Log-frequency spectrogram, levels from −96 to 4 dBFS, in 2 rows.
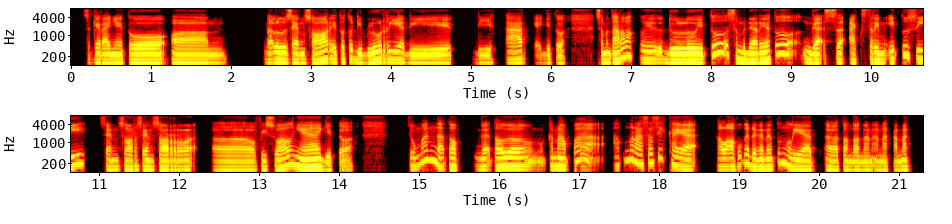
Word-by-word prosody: sekiranya 120 -2 0
itu, 120 0 +4
mmm, 115 -2 +1 0.5
nggak 130 - 0
lulus 140 -2 +3
sensor, 130 +5 +3
itu 135 0 -2
tuh 170 - -2
di-blur 130 +5 +2
ya, 150 -2 +1
di 115 0 0 0.3
di-cut 130 +6 -3
kayak - - -12
gitu. 115 -1 -3 0.4
Sementara 135 +4 +2
waktu 155 -7 -3
dulu 130 0 +6
itu, 245 - +1
sebenarnya 140 - +2
tuh 255 - +1
nggak 130 -3 +2
seekstrem 135 0 -1
itu 195 +10 -2
sih 185 -1 -2 0.2
sensor-sensor, 130 -1 -1 0.3
eee, 120 -1 0
visualnya, 145 +3 +3
gitu. 115 - -3 0.7
Cuman 235 - -3
nggak 150 - +1
tahu 150 -1 +1 0.2
nggak 150 0 -1
tahu 150 +1 +4 0.5
kenapa 155 -2 -2 0.2
aku 165 0 -14
ngerasa 210 -5 -1
sih 305 - -5
kayak 150 -7 +2 0.2
kalau 145 +1 +3
aku 170 - -6
kadang-kadang 145 -5 +1
tuh 220 -1 -7
ngelihat, 135 -7 0
eee, 125 -2 0
tontonan 120 -1 -3
anak-anak 120 +2 -4
135 Hz, 130 wpm, -23 LUFS, 120-150 Hz, 0.7 s, dulu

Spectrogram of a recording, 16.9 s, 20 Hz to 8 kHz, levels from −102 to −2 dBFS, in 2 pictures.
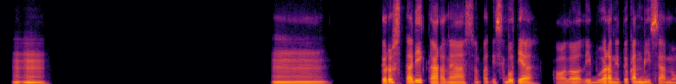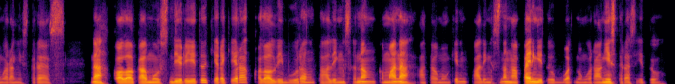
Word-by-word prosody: Mhm. 95 -3 -2 2.8
Mmm. 115 +2 0 0.6
Terus 150 +6 +3
tadi 150 +5 +4
karena 105 0 -1
sempat 110 0 -11
disebut 115 +4 -1
ya, 90 - +4 0.3
kalau 95 0 -4
liburan 100 +1 0
itu 120 +4 -6
kan 125 -3 +1
bisa 95 -2 -2
mengurangi 90 0 -10
stres. 90 -3 -7 0.3
Nah, - - +5
kalau 105 0 +7
kamu 105 0 +3
sendiri 105 0 +1
itu 170 +4 0
kira-kira 130 +5 0
kalau 100 -1 +2
liburan 105 +9 -3
paling 105 0 -4
senang 130 +4 -1
ke - - -27
mana? 110 -3 +4
Atau 95 0 -11
mungkin 105 +8 -9
paling 100 0 -6
senang 120 -5 -1
ngapain 120 +3 +7
gitu, 100 -5 0
buat 90 +2 -6
mengurangi 95 +4 0
stres 90 -4 -6
itu? 85 +2 -13
105 Hz, 130 wpm, -25 LUFS, 95-115 Hz, 2.8 s, kalau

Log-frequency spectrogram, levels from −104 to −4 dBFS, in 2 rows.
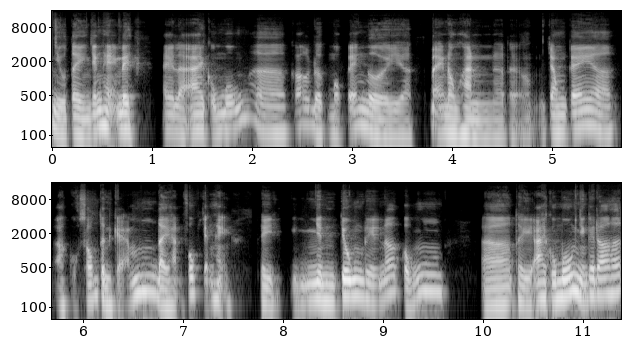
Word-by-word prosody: nhiều 100 -2 +1
tiền 100 -2 +1
chẳng 125 +6 +3
hạn 135 -3 +2
đi, 120 - +7 0.3
hay 120 -1 -3
là 105 -2 -1
ai 115 +1 +2
cũng 110 +3 -5
muốn, 145 +12 -3
ờ, 110 -3 -4
có 135 +6 -6
được 105 -5 -5
một 105 - -8
cái 130 - -1
người, 95 -9 0
ờ, 90 -1 -7 0.2
bạn 105 - -1
đồng 100 -2 +1
hành, 90 -2 0
ờ, 90 0 -8
t - - -22
ông - - -15 0.2
trong 110 0 0
cái, 130 +5 +2
ơ, 115 -5 -2
ờ, 105 - -8
cuộc - - -25
sống 130 - 0
tình 110 - +1
cảm 175 - 0
đầy 105 -3 +5
hạnh 95 - -5
phúc 170 0 0
chẳng - - -4
hạn. 135 - -2 0.3
Thì 110 -4 0 0.2
nhìn 125 0 +2
chung 150 +2 +7
thì 130 -3 -1
nó 170 +6 -1
cũng 185 +1 -2 0.4
ờ, 110 +3 +1
thì 115 -4 -1
ai 135 +4 +4
cũng 135 +1 +1
muốn 165 +5 +7
những 155 - +3
cái 160 - +4
đó 165 0 +5
hết, 175 +2 +2
120 Hz, 270 wpm, -24 LUFS, 105-145 Hz, 0.4 s, đi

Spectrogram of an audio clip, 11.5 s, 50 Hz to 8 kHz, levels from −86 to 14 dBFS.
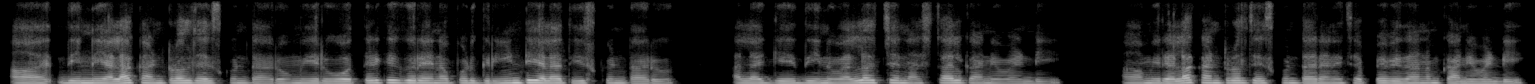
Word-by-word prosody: ఆహ్, 185 -1 -1 0.2
దీన్ని 200 0 +3
ఎలా 190 +3 +6
కంట్రోల్ 200 +1 +3
చేసుకుంటారు 190 -2 -4 0.2
మీరు 185 -1 -3
ఒత్తిడికి 210 +5 +1
గురైనప్పుడు 200 -1 +1
గ్రీన్ 195 +3 +3
టీ 220 - +9
ఎలా 195 0 +4
తీసుకుంటారు, 180 -3 -5 0.6
అలాగే 185 0 -2
దీని 190 0 0
వల్ల 190 +4 +3
వచ్చే 220 +1 -2
నష్టాలు 205 +2 0
కానివ్వండి, 175 -2 -8 0.6
ఆహ్, 185 - -6
మీరు 190 -1 +1
ఎలా 205 +4 +5
కంట్రోల్ 210 0 +1
చేసుకుంటారని 190 -2 -3
చెప్పే 185 +2 -3
విధానం 190 +2 -1
కానివ్వండి, 170 -2 -4
190 Hz, 135 wpm, -24 LUFS, 185-200 Hz, 0.6 s, టీ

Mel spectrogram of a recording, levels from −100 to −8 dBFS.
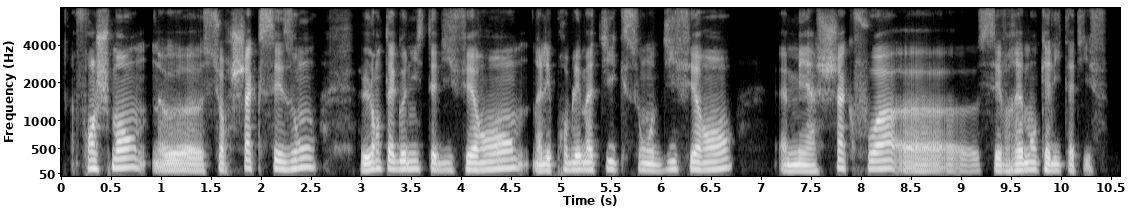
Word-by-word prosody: franchement, 155 +3 +2
heu, - - +2
sur - - -4
chaque - - +1
saison, 150 +4 0 0.4
l'antagoniste 135 +2 +1
est 125 - +3
différent. 125 +5 +2
Les 110 +1 +2
problématiques 125 +2 -1
sont 115 -2 -1
différents, 130 - 0 0.4
mais 105 0 +2
à 100 - 0
chaque 145 +9 -3
fois, 140 0 +2
heu, 100 -1 -3
c'est 105 0 -2
vraiment 115 +5 +2
qualitatif. 110 -2 -3
125 Hz, 115 wpm, -23 LUFS, 115-140 Hz, 0.4 s, est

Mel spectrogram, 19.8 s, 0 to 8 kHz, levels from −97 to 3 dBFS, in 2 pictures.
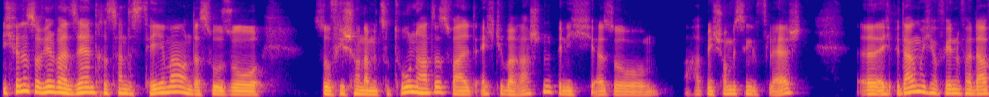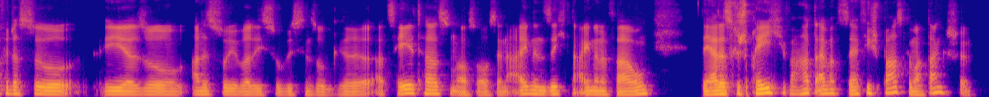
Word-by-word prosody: ich 135 -1 -3
finde 180 +2 +6
das 180 -3 +3
auf 155 - +5
jeden 165 +1 +7
Fall 150 -3 +7
'n - - +2
sehr 140 +5 +5
interessantes 130 -6 0
Thema, 150 +7 +3
und 130 -7 +2
dass 100 -1 -1
du 105 0 +2
so 95 -2 +2 0.5
so 110 - +3
viel 105 +2 -2
schon 110 0 +2
damit 100 -1 +2
zu 110 - -9
tun 155 - +4
hattest, 150 +3 +2
war 105 - +2
halt 100 -1 -1
echt 105 +2 -6
überraschend. 115 - -2
Bin 100 - -2
ich 95 -1 -6
also, 90 -2 -2 0.4
hat 105 +2 -14
mich 100 -1 -1
schon 115 - -2
'n - - +1
bisschen 115 -1 -3
geflasht. 100 +8 -3 0.5
Äh, 110 -2 +4
ich 105 - -1
bedank 155 +6 +3
mich 155 -6 +2
auf 125 -1 -5
jeden 125 -1 +3
Fall 120 - 0
dafür, 115 +1 +1
dass 110 0 -4
du 100 -3 +1 0.2
hier 95 -1 +1
so 95 -1 -3
alles 100 0 -4
so 100 - -4
über 90 -1 -2
dich 90 0 -5
so 95 0 -9
bisschen 90 0 -8
so 90 -1 -7
ge 90 +2 -5
erzählt 125 +3 0
hast 115 -1 0
und - - -5
auch - - -3
so - - -8
aus - - -6
deiner - - -7
eigenen 110 0 0
Sicht, 105 +1 -3
'ner - - -8
eigenen 100 0 0
Erfahrung. 95 +5 0 0.5
Ja, 100 +1 +4
das 105 -1 +4
Gespräch 135 +5 +3
war 110 -1 -6
hat 130 +1 0
einfach 120 +1 0
sehr 110 -2 -2
viel 130 +3 -1
Spaß 145 +5 -2
gemacht. 90 -3 -4
Dankeschön. 150 +1 -5
110 Hz, 235 wpm, -21 LUFS, 95-125 Hz, 0.5 s, jeden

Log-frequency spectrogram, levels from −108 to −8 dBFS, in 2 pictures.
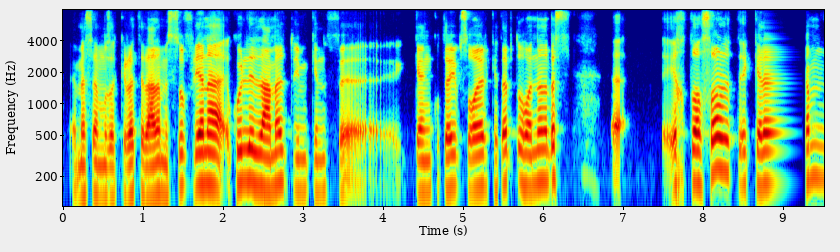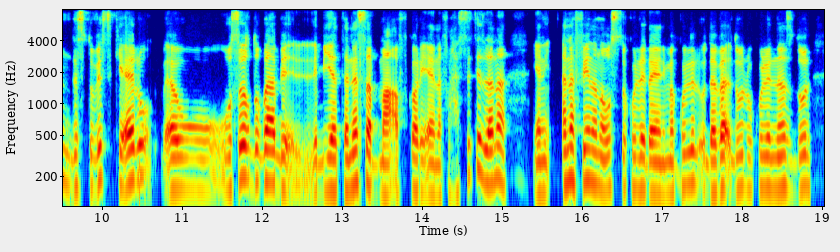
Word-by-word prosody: مثلًا 125 +2 -1
مذكرات 125 +1 -1
العالم 130 +2 +5
السفلي، 160 +5 +2
أنا 170 -1 +7
كلّ 180 +1 +2
اللي 165 -3 +6
عملته 165 +1 +3
يمكن 145 0 -9
في - - -7
آآ، - - -6 0.2
كان 140 0 0
كُتيب 155 +1 0
صغيّر 155 +2 +3
كتبته، 175 +4 -2
هو 165 -1 +4
إن 170 +2 -2
أنا 180 0 +4
بس 195 +1 +2 0.5
آآ 310 +1 +1 0.5
اختصرت 230 - +4
الكلام 175 +1 +1 0.2
اللي 190 -3 -5
ديستوفيسكي 160 +4 -5
قاله 195 +3 +2 0.9
وصيغته 180 +3 0
بقى 180 0 +4
بي 145 -2 -7
بيتناسب 150 +4 +2
مع 130 0 +1
أفكاري 145 -2 -4
أنا، 125 -1 -6
فحسّيت 205 - -8
إن 185 -7 0
أنا 180 0 +1 0.3
يعني 140 0 -6
أنا 190 +3 +2
فين 185 0 -3
أنا 165 -3 -2
وسط 155 +1 -4
كلّ 155 +1 -4
ده 140 - 0
يعني 135 -1 -1
ما 135 0 -5
كلّ 165 +5 -8
الأدباء 160 -3 -1
دُول 155 +1 -9
وكلّ 155 +2 -7
الناس 155 -1 -4
دول 155 +3 -7
160 Hz, 160 wpm, -21 LUFS, 145-185 Hz, 0.9 s, أنا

